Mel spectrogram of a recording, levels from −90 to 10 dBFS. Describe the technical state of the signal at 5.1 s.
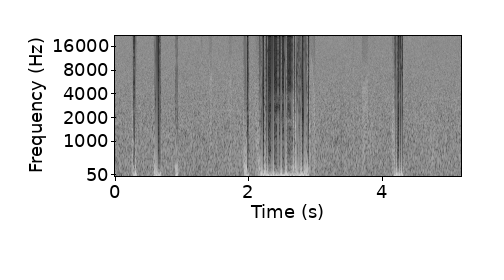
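At 5.1 s the audio is still affected by samples built from the wrong bytes, a fault that runs from the very start of the clip to its end. The reader is assembling each sample from misaligned or wrongly ordered bytes, so the rapidly fluctuating low-order bits end up as the dominant part of every value. The speech is overlaid with loud, harsh broadband noise at this point.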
